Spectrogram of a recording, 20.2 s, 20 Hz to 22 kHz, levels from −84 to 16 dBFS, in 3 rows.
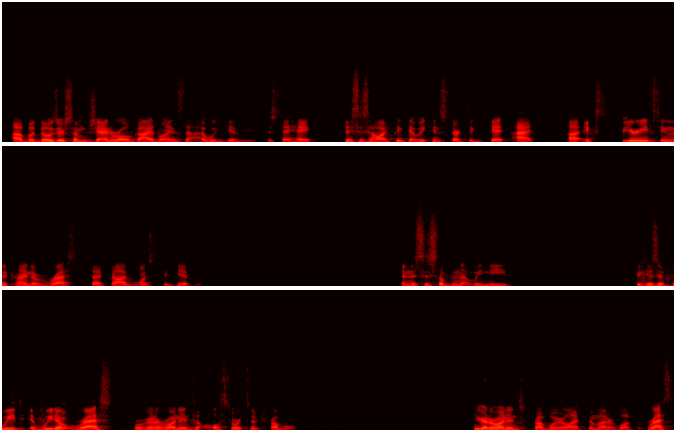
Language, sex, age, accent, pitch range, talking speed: English, male, 20-39, American, 120-145 Hz, 230 wpm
